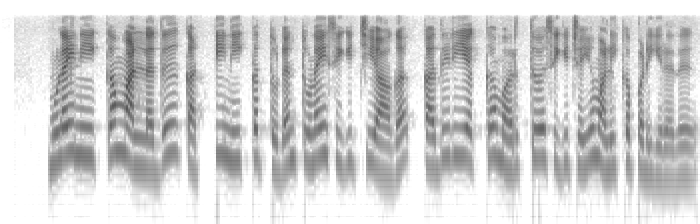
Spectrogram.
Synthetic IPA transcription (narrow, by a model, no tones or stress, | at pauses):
mʊlɐɪniːkːɐmɐlːɐðɯkɐʈːiniːkːɐt̪ːɯɽɐnt̪ʊɳɐɪsɪɣɪt͡ʃːɪjaːɣɐkɐðɪɾɪjɐkːɐmɐɾɯt̪ːɯʋɐsɪɣɪt͡ʃːɐjɯmɐɭɪkːɐpːɐɽɯɣɪrɐðɯ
